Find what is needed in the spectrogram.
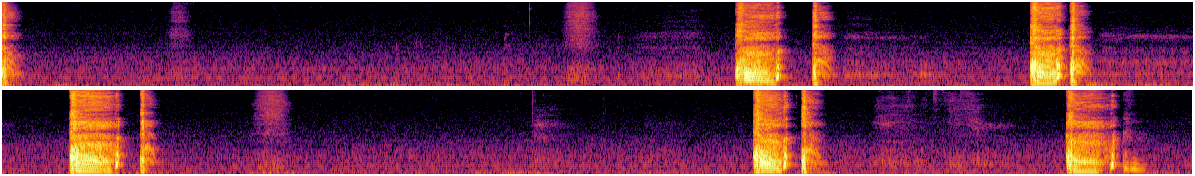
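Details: Adult woman giving five harsh, barky coughs, each a sharp burst with a brief rasping tail.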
